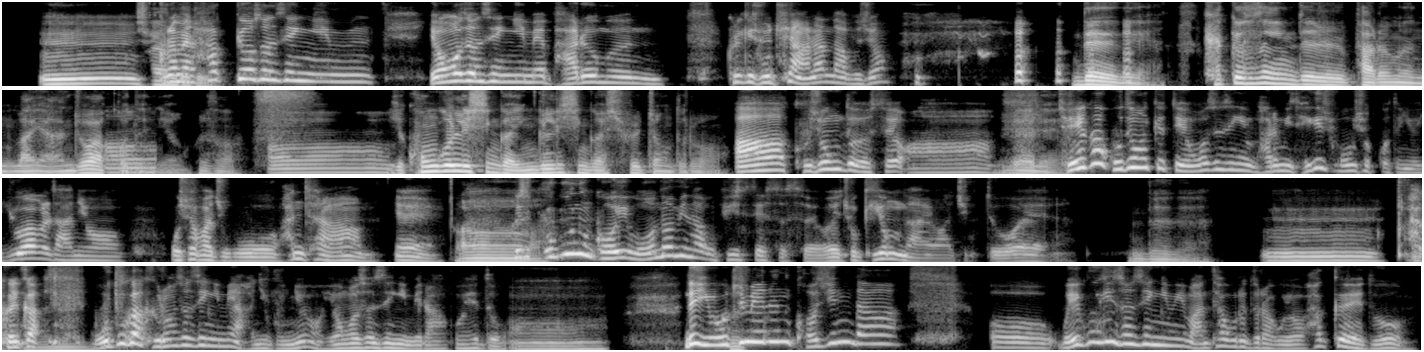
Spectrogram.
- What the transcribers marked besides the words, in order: teeth sucking; other background noise; laugh; teeth sucking; teeth sucking; teeth sucking; teeth sucking
- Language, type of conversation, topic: Korean, unstructured, 좋아하는 선생님이 있다면 어떤 점이 좋았나요?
